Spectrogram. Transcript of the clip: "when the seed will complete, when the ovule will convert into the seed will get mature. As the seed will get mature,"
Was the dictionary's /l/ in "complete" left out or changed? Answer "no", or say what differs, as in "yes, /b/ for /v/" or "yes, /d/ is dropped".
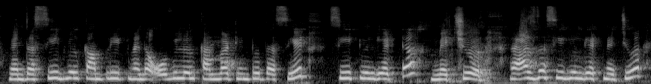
no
